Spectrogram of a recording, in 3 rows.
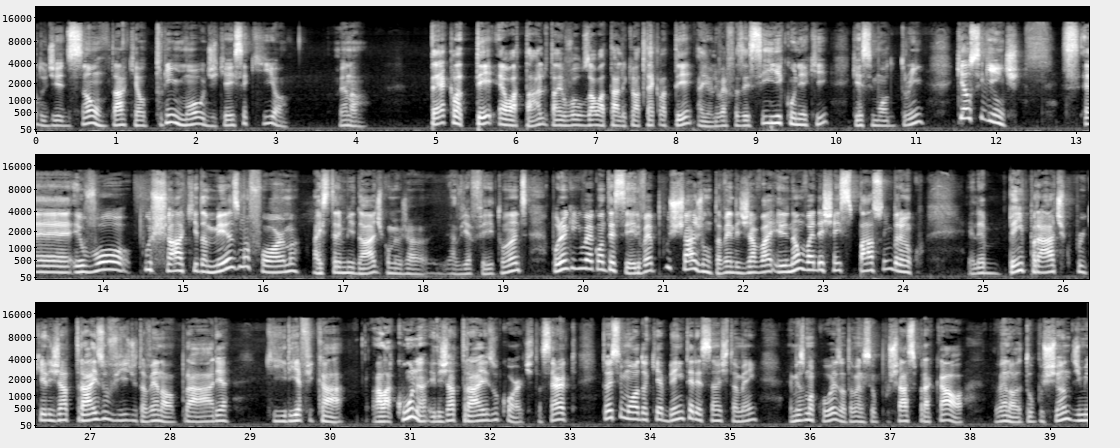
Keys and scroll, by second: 7.6 t.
